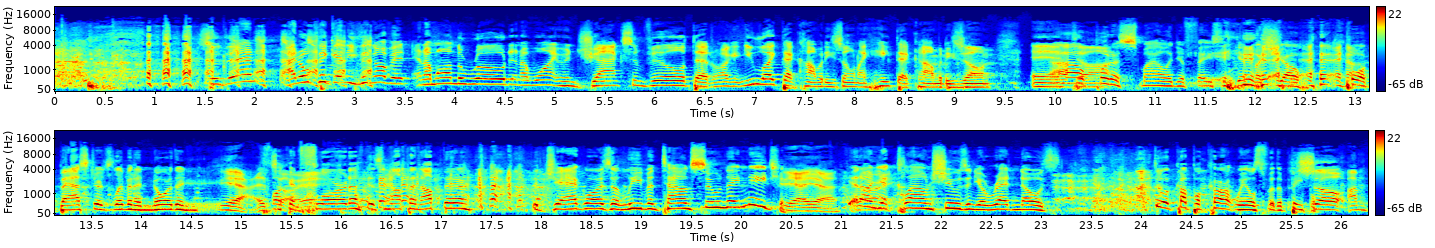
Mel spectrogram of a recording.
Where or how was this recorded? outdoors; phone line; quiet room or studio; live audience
live audience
